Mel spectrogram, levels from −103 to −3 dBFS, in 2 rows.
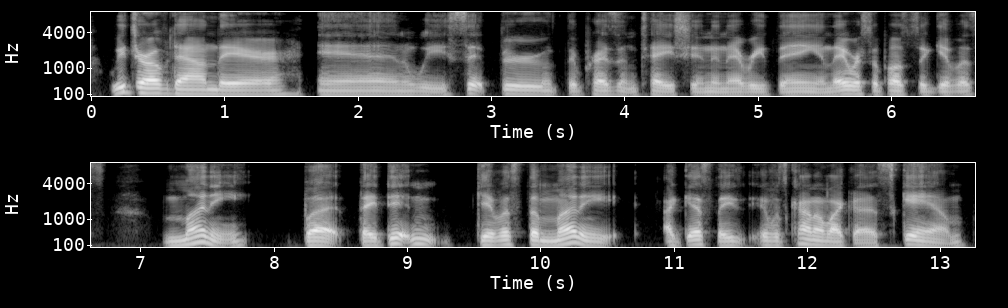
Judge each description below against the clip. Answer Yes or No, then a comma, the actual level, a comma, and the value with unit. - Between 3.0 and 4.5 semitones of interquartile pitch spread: Yes, average, 3.7 semitones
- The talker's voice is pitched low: Yes, very low, 95 Hz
